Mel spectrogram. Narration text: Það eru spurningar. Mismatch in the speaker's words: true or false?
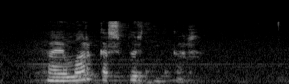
true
